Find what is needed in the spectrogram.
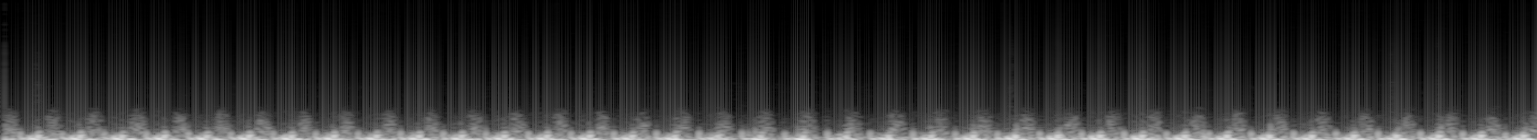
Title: Heart murmur in a rabbit with mitral valve regurgitation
